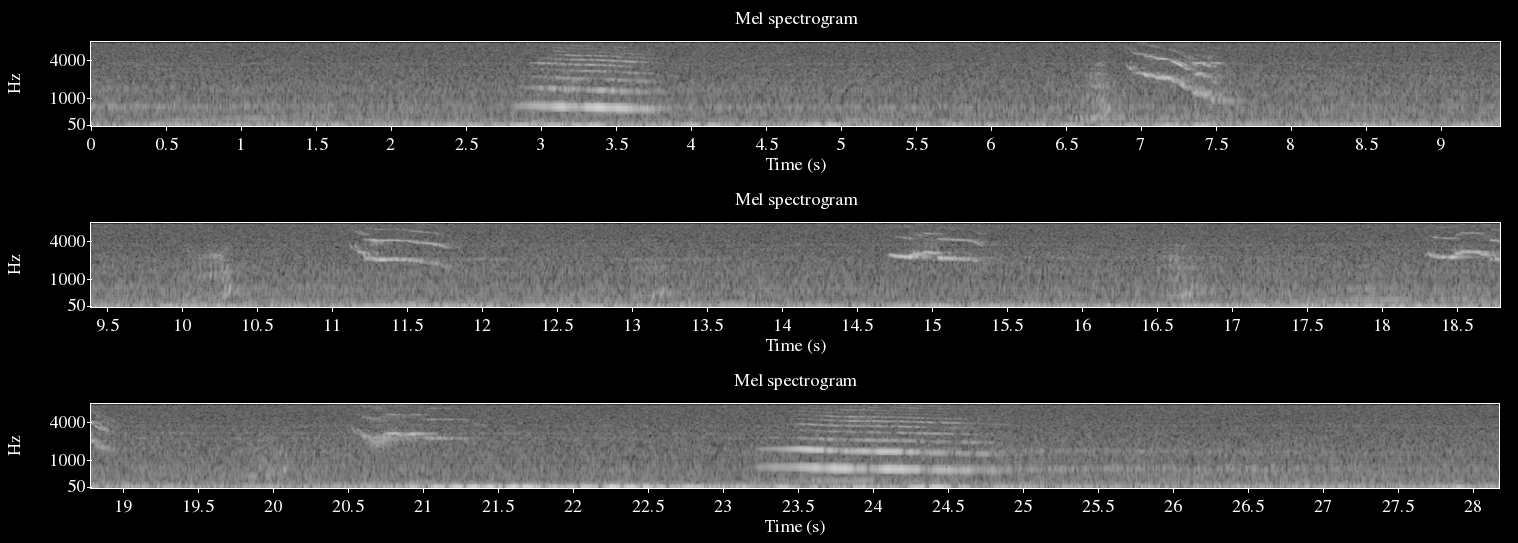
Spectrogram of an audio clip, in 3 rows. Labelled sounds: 2.8	3.8	humpback whale, 1.2 to 7.1 kHz
6.9	7.7	humpback whale, 0.86 to 7.2 kHz
11.1	11.9	humpback whale, 1.5 to 6.6 kHz
14.7	15.4	humpback whale, 1.9 to 4.5 kHz
18.3	19.0	humpback whale, 1.4 to 5.0 kHz
20.6	21.4	humpback whale, 1.7 to 5.5 kHz
23.2	25.0	humpback whale, 0.80 to 7.7 kHz

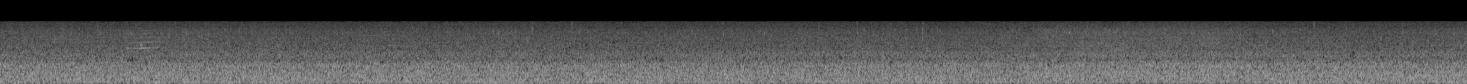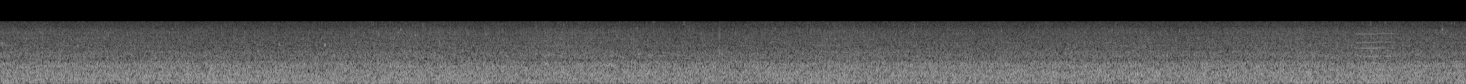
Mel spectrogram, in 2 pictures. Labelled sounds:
1.3	1.6	killer whale, northern resident, G clan, 2.0 to 2.9 kHz
28.2	28.6	killer whale, northern resident, G clan, 2.0 to 4.3 kHz

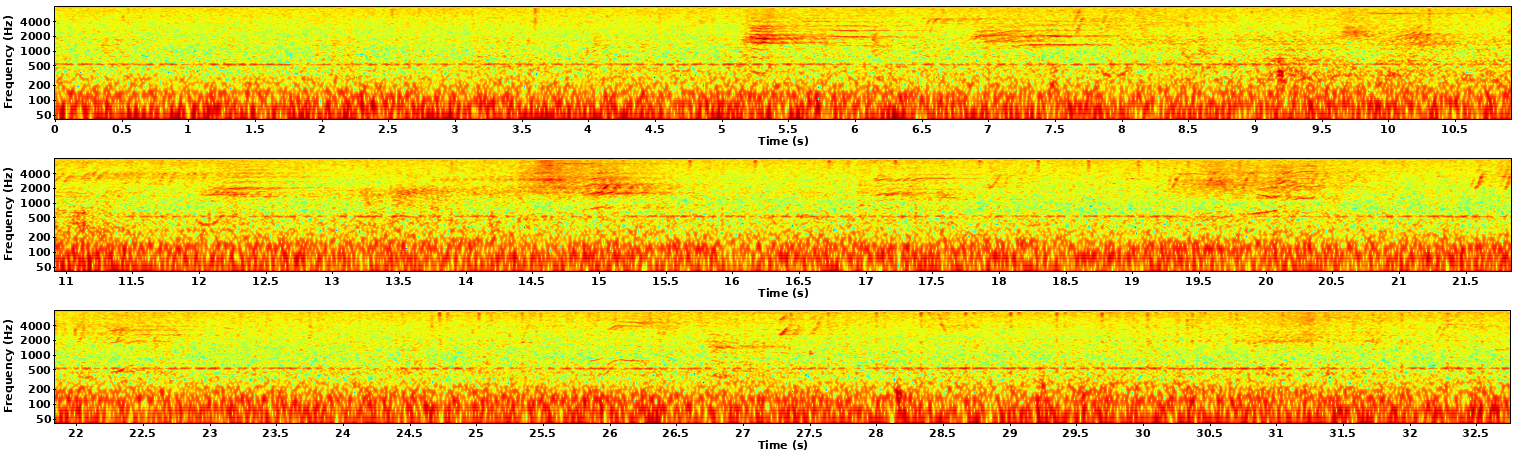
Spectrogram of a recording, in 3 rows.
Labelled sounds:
5.0	7.8	killer whale, southern resident, 0.77 to 6.5 kHz
9.8	10.4	killer whale, southern resident, 5.6 to 6.7 kHz
12.0	12.6	killer whale, southern resident, 1.1 to 5.5 kHz
17.0	17.7	killer whale, southern resident, 0.74 to 3.9 kHz
19.2	20.5	killer whale, southern resident, 0.66 to 6.4 kHz

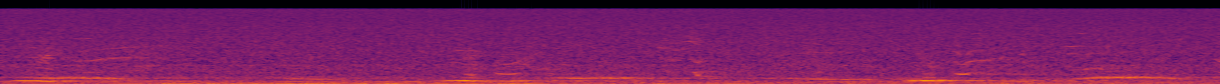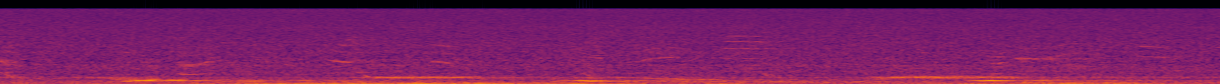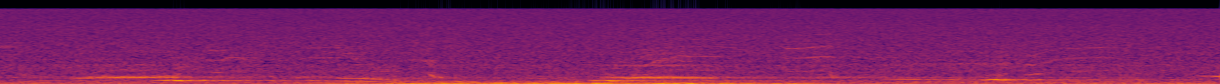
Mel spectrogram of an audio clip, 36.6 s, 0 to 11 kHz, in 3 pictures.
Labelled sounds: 0.8	1.3	humpback whale, 0.86 to 1.1 kHz
2.1	2.4	humpback whale, 1.5 to 1.7 kHz
9.6	10.0	humpback whale, 0.80 to 1.0 kHz
14.0	14.3	humpback whale, 0.80 to 0.93 kHz
15.5	15.8	humpback whale, 0.80 to 0.96 kHz
16.5	16.8	humpback whale, 1.6 to 1.8 kHz
19.4	19.7	humpback whale, 2.0 to 2.1 kHz
22.3	22.6	humpback whale, 0.90 to 1.1 kHz
23.6	23.8	humpback whale, 1.6 to 1.7 kHz
26.6	26.9	humpback whale, 0.93 to 1.2 kHz
32.2	32.8	humpback whale, 0.93 to 1.7 kHz

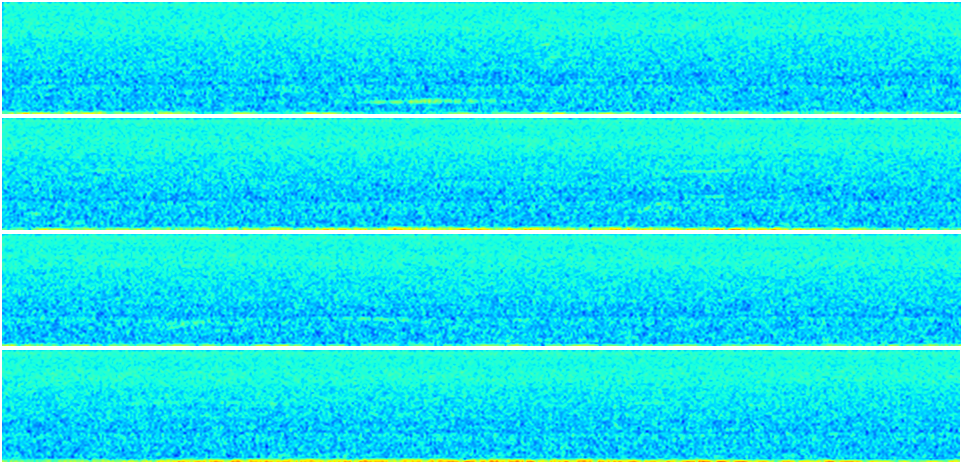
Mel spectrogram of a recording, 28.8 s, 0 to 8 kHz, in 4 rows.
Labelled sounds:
12.3	12.6	humpback whale, 1.8 to 1.9 kHz

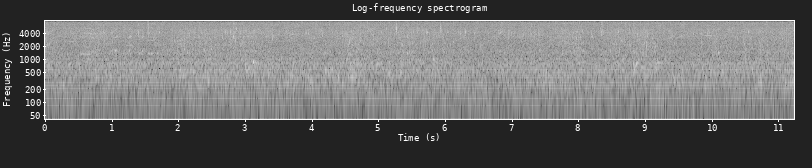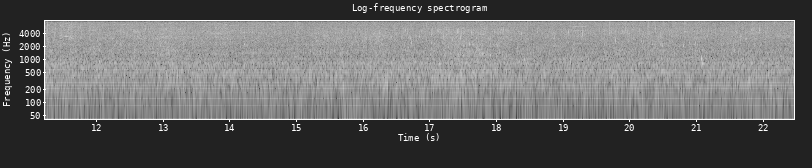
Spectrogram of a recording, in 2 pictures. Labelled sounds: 19.1	19.4	Pacific white-sided dolphin, 4.7 to 6.1 kHz
20.8	21.0	Pacific white-sided dolphin, 6.7 to 6.9 kHz

